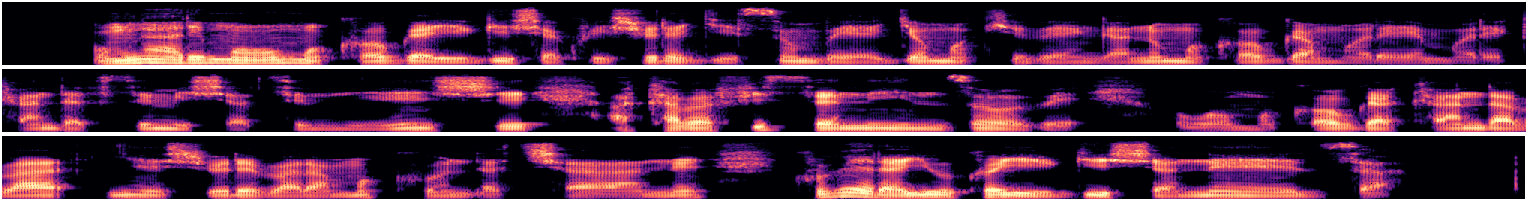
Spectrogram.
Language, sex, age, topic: Rundi, male, 25-35, education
